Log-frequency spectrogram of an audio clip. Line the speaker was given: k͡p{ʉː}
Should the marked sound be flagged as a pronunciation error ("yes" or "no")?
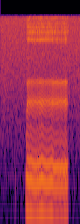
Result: no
